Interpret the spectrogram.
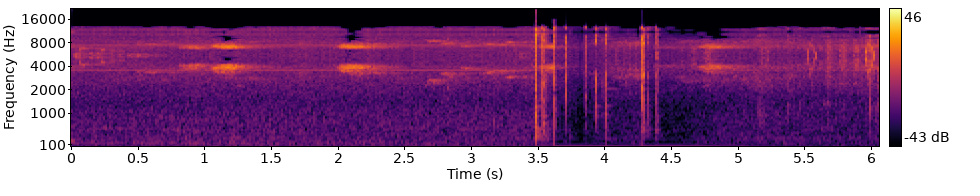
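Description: Short, high chirps from a small bird, repeated a few times over a steady outdoor background hiss. A quick run of sharp clicks and knocks comes about three and a half seconds in.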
